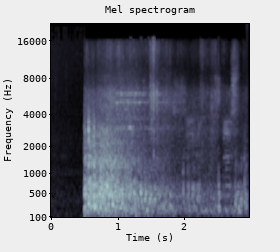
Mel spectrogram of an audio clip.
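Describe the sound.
A sudden loud blast from a missile strike on a city street, followed by a long, rumbling, slowly fading roar with a few faint pops near the end.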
